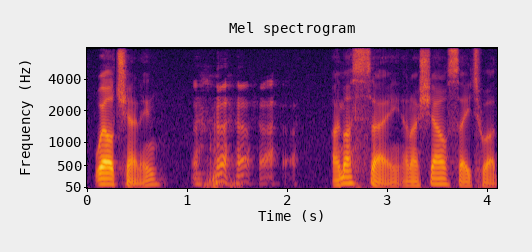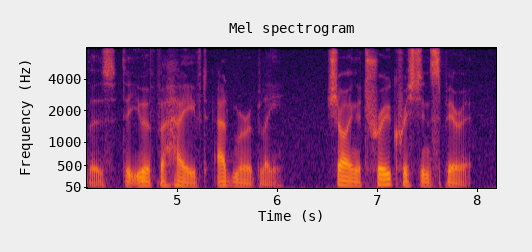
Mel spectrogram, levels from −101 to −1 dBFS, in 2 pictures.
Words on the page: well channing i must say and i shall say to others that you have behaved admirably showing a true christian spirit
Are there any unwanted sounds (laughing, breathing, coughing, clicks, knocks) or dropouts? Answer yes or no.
yes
